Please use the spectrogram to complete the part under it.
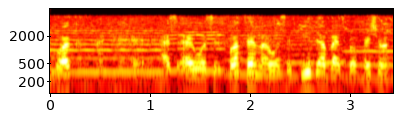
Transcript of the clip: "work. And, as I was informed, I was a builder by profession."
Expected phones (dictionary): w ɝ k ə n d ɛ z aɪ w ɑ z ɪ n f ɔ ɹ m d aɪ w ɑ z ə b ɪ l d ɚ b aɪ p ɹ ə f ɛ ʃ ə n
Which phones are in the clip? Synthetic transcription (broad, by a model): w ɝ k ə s aɪ w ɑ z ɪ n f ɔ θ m aɪ w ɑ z ə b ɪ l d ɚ b aɪ p ɹ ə f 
